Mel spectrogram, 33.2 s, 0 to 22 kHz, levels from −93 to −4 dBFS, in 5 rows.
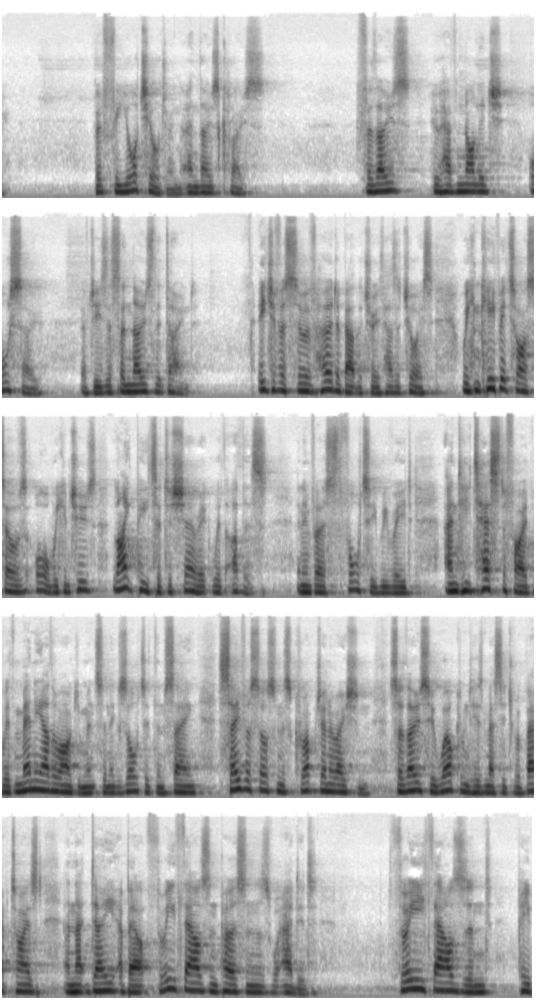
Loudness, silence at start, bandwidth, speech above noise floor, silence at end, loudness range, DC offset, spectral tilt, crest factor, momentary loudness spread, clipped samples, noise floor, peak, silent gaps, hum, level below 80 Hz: -23 LUFS; 0 s; 17 kHz; 31 dB; 0 s; 6 LU; under 0.1%; -5.5 dB/octave; 18 dB; 11 LU; under 0.1%; -54 dBFS; -4 dBFS; none; none; -54 dBFS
